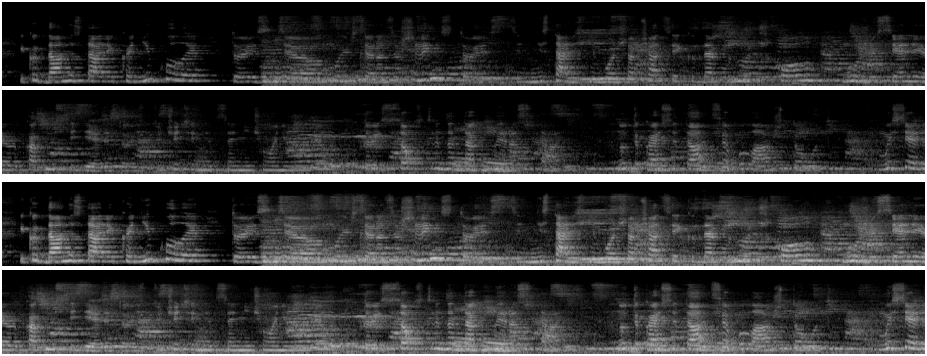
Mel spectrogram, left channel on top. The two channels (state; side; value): quieter; left; 9.0 dB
